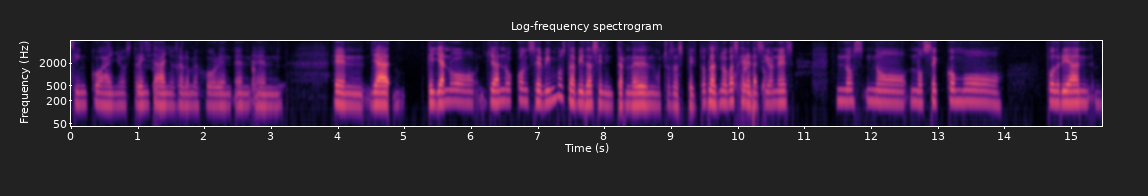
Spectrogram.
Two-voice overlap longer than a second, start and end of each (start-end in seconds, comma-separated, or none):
1.0-2.2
